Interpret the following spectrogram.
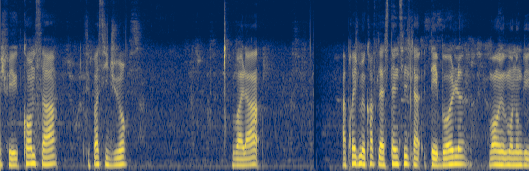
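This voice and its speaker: A young man chats loosely over his gameplay, stumbling and correcting himself as he goes. His delivery stays fairly flat and even. The lo-fi home mic sounds dull, with a faint hiss behind it. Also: medium pitch. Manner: loose, chatty, self-correcting. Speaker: gaming YouTuber. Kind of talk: casual gameplay commentary.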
